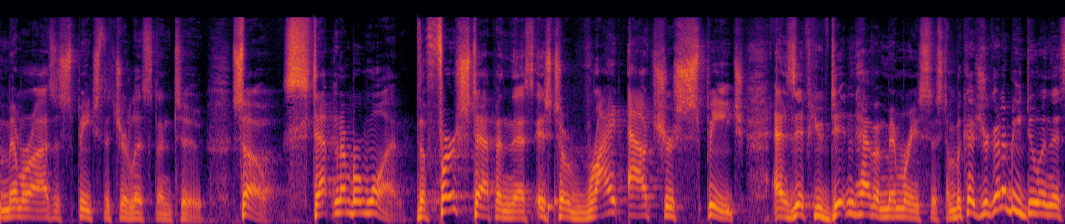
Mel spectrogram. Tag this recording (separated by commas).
man speaking, Speech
